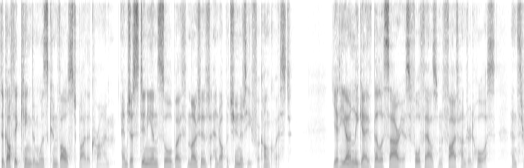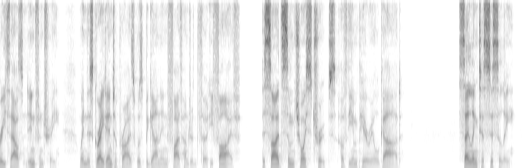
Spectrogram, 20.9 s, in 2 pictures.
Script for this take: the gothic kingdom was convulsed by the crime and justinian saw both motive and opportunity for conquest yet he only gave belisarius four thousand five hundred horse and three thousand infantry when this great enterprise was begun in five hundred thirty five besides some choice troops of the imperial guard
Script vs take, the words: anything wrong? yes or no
yes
